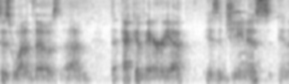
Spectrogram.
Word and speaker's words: Echeveria: get things changed and moved and people don't spell it right and sometimes that that sticks anyways echeveria is the way you would normally say it or ecaveria and lots of really cool little uh compact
